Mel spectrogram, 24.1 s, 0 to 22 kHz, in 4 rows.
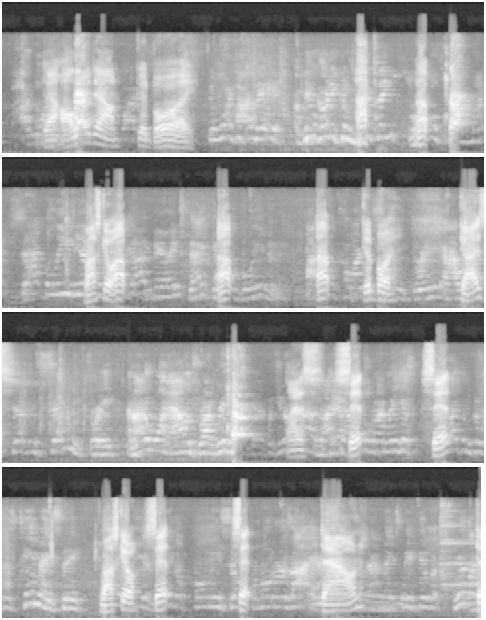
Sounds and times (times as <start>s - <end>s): Canidae, dogs, wolves: 0.2s - 1.2s, 5.6s - 6.0s, 14.9s - 15.3s
Dog: 0.2s - 1.2s, 5.6s - 5.9s, 14.9s - 15.3s
Speech: 0.2s - 24.0s.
